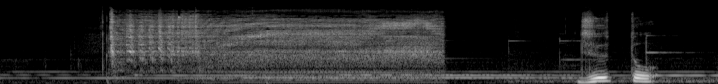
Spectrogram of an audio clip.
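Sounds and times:
car engine cranking, starting and idling: 1.0s - 4.5s
speech: 5.8s - 6.7s.

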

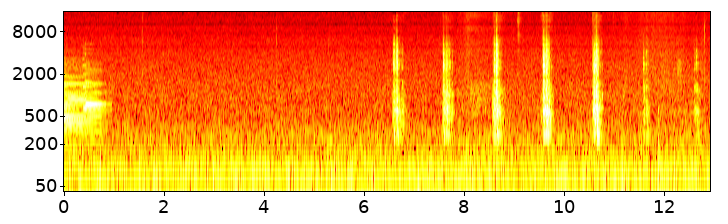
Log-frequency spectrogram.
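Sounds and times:
clock ticking: 6.6s - 6.8s, 7.6s - 7.8s, 8.6s - 8.8s, 9.6s - 9.8s, 10.6s - 10.8s, 11.6s - 11.8s, 12.6s - 12.8s.

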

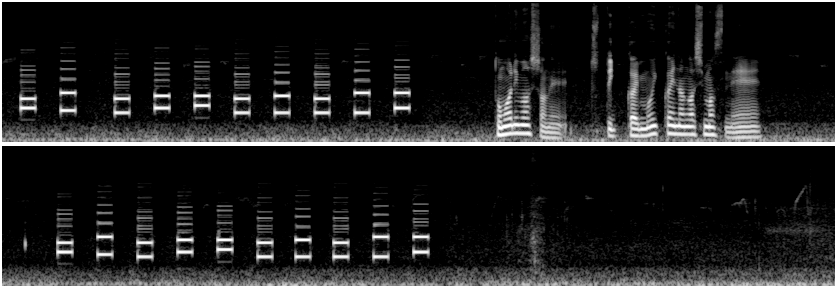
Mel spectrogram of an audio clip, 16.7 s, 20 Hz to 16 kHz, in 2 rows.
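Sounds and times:
short electronic data-transmission tones that open a web link on a phone: 0.0s - 4.1s, 8.9s - 12.7s
low hiss: 0.0s - 16.6s
speech: 4.9s - 7.7s.

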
